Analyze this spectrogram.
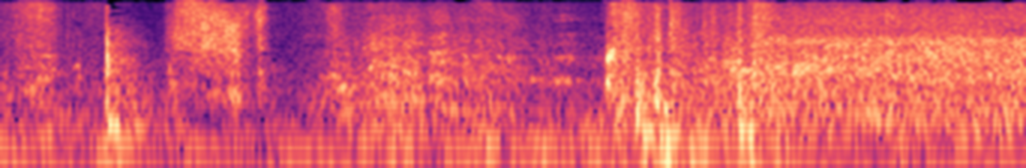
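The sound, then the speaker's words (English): A person forces out several fake sneezes, short breathy bursts spaced a few seconds apart, fairly loud, with a steady rough rustling hiss continuing underneath after the last one. “Well, what's with the fake sneezing?”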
